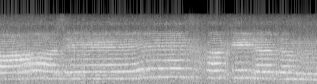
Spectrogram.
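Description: Chanting voices singing long held notes that rise and fall slowly in pitch, with a brief break about four seconds in.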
